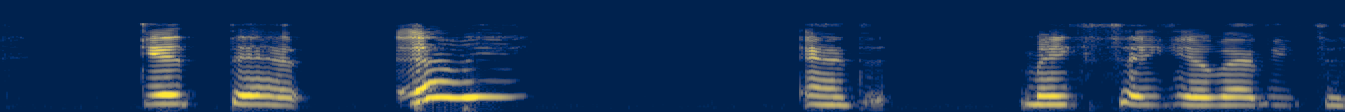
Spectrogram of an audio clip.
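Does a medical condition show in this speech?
Yes: cerebral palsy.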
